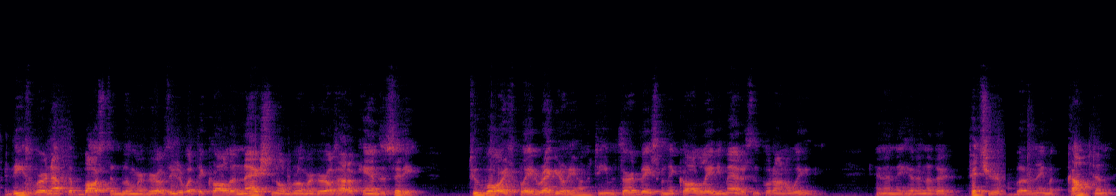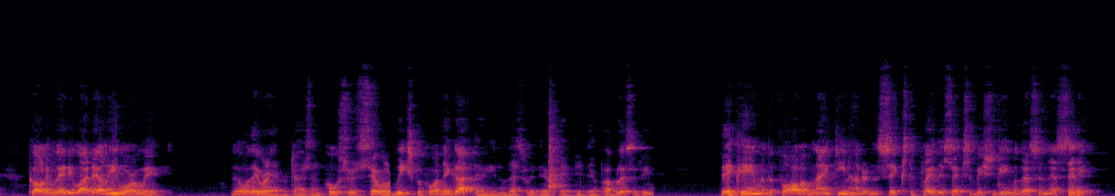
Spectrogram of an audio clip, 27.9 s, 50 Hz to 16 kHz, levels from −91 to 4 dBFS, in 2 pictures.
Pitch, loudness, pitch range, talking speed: 105 Hz, -30 LUFS, 95-125 Hz, 200 wpm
